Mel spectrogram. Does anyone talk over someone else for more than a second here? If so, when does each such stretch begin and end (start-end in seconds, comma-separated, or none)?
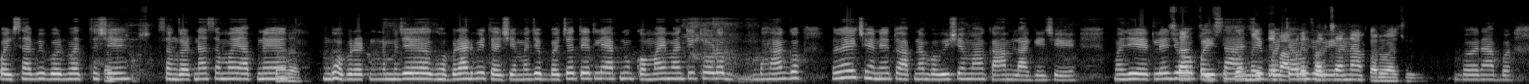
11.8-13.5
